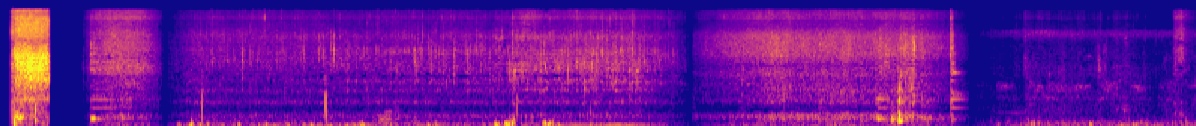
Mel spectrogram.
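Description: Food frying in hot oil in a cooking pot, sizzling and being stirred, in several short stretches that cut off and start again; the first, right at the start, is much the loudest.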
